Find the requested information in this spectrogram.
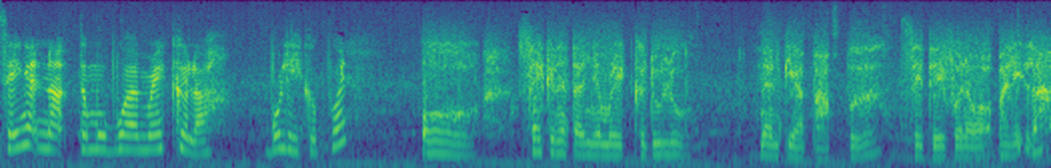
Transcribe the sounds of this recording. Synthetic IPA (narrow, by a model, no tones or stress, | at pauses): sajiŋat̪̚nãʔt̪əmũbualməɾekʰalah | bolɛhkəpuan | osajakənãt̪aɲaməɾekadulu | nãnt̪iapaapəsajat̪elefɔnawa̰ʔ̚balɪ̰ʔ̚lah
